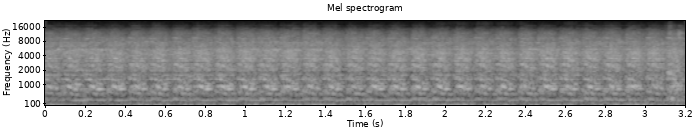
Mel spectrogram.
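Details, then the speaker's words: 1965 Plymouth Satellite after sitting a while, accelerator pumped several times, no choke: a steady, uneven starter churn for several seconds with no catch. Long cranking without starting; owner suspects he flooded it. "No choke, because I'm so smart. Come on, girl. I don't have jumper cables, probably flooded it."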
